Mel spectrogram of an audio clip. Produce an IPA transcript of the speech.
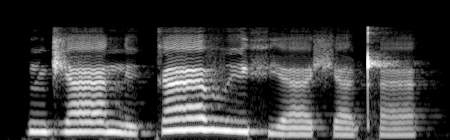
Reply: n d͡ʒ æː˧ n i˩ k æː˥ v i˧ fʲ æː˩ ʃ æ˩ ʈʰ æ˩

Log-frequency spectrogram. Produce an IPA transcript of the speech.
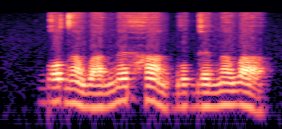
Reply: ɡ ɔ˦ d ã˦˨ w a˧ n ɛ̃˦ h ã˦˨ ɡ͡b o˧ ɡ ɛ˧ n ã˦ w a˦˨

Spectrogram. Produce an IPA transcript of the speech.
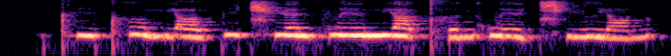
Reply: t̪ʰ i˨˩ t̪ʰ ɤ˥˩ m j ɑ˨˩ ʊ̯ p i˥˧ t͡ɕʰ ɥ ɛ˥˩ n f w e˥ ɪ̯ m j ä˥˩ t̪ʰ ə˧˥ n x w e˥˩ ɪ̯ t͡ɕʰ i˧˥ l j ɑ˧˥ ŋ

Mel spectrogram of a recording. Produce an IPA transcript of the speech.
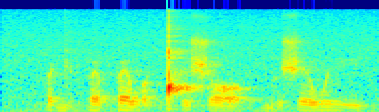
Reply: p ɛ ɡ i p ɛ p ɛ w ɔ ǃʼ ɘ ʃ ɔ | b ɨ ʃ ɘ w i

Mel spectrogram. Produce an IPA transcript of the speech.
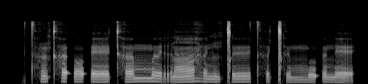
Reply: t̪ʰ ə̃ kʰ ɐ ʔ ɔ ʔ ɛː kʰ ɐ mː əː r ãː ɦ ə n ĩ ǀ ɘː t̪ʰ ə ǀʰ ɘ mː o ʔ ə n̪ ɛ

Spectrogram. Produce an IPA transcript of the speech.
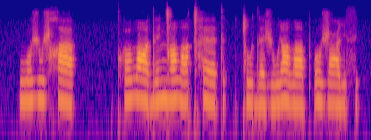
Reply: w o˨˦ ʒ u˦˨ ʒ χ a˦˨ | kʰ u˨˦ ðˤ ɛ˦˨ ə̯ d e˨˦ ŋ͡ǀ i˨˦ ðˤ a˨˦ ǀʰ ɛ˦˨ t | ǀ u˩ d ɛ˩ ʒ w i˩˧˩ ðˤ e˩ pʼ o˦˨ ʒ ʕ i˩ s

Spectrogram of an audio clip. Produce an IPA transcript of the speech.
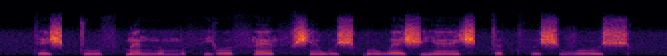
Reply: t̪ e ʃ t u θ ɓ ɛ̃ n̪ ʊ m ʊ θ j ʊ θ ɛ̃ θ ʃ ɛ̃ w ʊ ʃ ɓ ʊ w ɛ ʃ j ɛ̃ ʃ t ə t̪ʰ ɯ ʃ β ʊ ʃ

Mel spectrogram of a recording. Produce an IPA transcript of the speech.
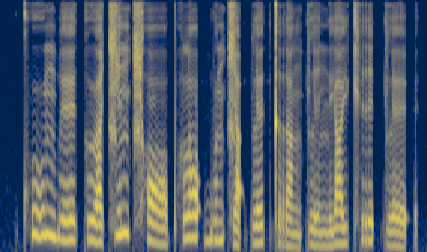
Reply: kʰ uː˥˩ ŋ b eː˧ k ɯ˨˩ a̯ t͡ɕ i˥˩ n t͡ɕʰ ɔː˨˩ pʰ l ɔ˥˩ ʔ b u˥˩ n t͡ɕ a˨˩ ʔ p l e˥˩ k̚ t r a˨˩ ŋ k l i˨˩ n j a˧ j kʰ r i˥˩ t̚ k l e˨˩ ʔ

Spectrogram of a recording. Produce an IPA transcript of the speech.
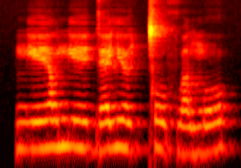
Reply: mʲ eː lˠ mʲ eː ɡ ɛ lʲ œː ʎ ǀ o xʷ ɑ lˠ m o

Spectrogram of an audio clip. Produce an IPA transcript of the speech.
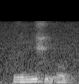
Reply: ð iː x ḭ β ʊ

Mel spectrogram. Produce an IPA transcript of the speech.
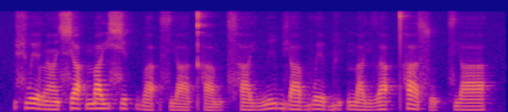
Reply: ɕ w e˥˧ l ã˧ ɕ a˦ ʔ m a˦ j ɕ e˦ k̚ b a˨ ʔ s j a˨˩ kʰ a˨˩ m t͡sʰ a˧ j n̪ i˦ b j a˧ b w e˥˧ b i˦ ʔ n̪ a˧ j l a˦ ʔ t̪ʰ a˥˧ s u˨ t̚ t͡s j a˦

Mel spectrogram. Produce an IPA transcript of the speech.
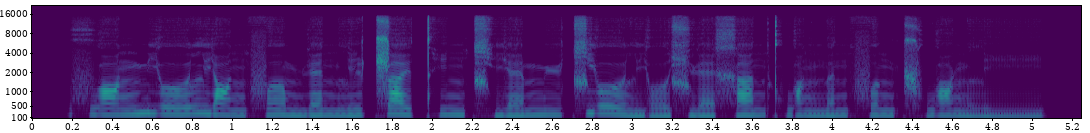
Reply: f w ɑ˧˥ ŋ m j o˧˥ ʊ̯ l j ɑ˨˩ ŋ f ɤ˥˩ m ɥ ɛ˨˩ n l i˧˥ ʈ͡ʂ a˥˧ ɪ̯ t̪ʰ i˥˩ ŋ t͡ɕʰ j ɛ˧˥ m y˧˥ t͡ɕ j o˥˩ ʊ̯ l j o˧˥ ʊ̯ ɕ ɥ ɛ˧˥ x a˥ n kʰ w ɑ˨ ŋ n̪ ə˥ n f ɤ˥˧ ŋ ʈ͡ʂʰ w ɑ˥˩ ŋ l i˨˩˦

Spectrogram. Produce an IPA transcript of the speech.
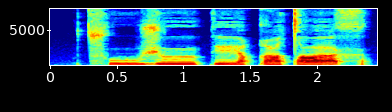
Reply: t͡sʰ uː ʒ ɵː k eː q i tˤ a x

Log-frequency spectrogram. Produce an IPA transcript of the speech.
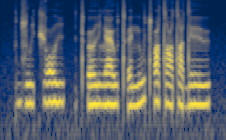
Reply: d͡z u i̯ t͡ʃ ɔ i̯ | tʼ œ i̯ l æ u̯ tʼ ɛ n u tʼ u tˤ o tˤ e d e y̯

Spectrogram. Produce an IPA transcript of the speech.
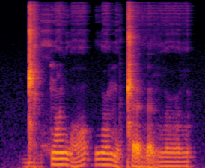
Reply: ɡ͡ǁ i˩ xʷ ɑ̃˥ l w ʌ˩˥ | w ə˞˥ n o˩ ǁ ɛ̰˥˩ r ɛ̰˩˥ r l ə˞˥ l

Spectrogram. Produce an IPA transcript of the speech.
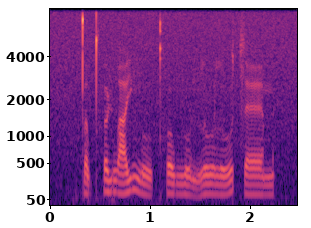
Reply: t̪ ɐ˨˩ w t̪ʰ ɵ˨˧ ɥ w aː˨˥ j ŋ uː˨˩ kʰ o˨ w n̪ uː˨˩ n l uː˨ l uː˨˥ t͡s ɛː˨ m

